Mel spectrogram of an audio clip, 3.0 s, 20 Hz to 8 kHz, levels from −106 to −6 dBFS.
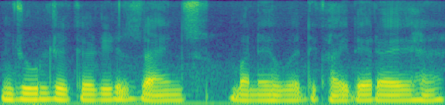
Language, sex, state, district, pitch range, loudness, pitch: Hindi, male, Uttar Pradesh, Lucknow, 110-125 Hz, -15 LUFS, 115 Hz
